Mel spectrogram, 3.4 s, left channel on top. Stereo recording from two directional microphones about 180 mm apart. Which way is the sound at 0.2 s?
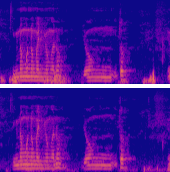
20° left (ahead or behind).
